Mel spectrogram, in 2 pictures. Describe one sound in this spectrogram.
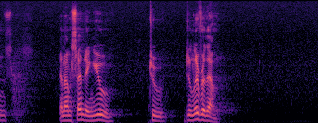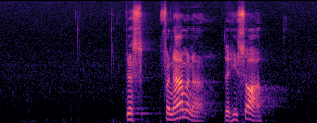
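An elderly man speaks calmly and clearly into a nearby microphone, with pauses.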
